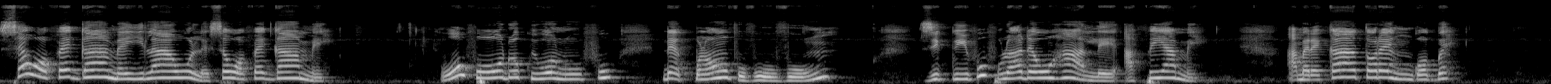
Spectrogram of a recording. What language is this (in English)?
Ewe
